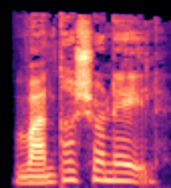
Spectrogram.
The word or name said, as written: vandrejournal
